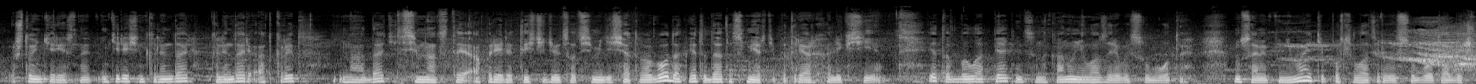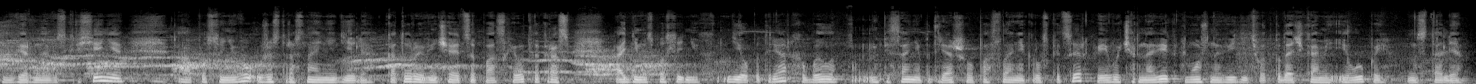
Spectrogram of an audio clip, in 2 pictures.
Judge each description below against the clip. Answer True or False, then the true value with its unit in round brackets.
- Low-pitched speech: True (110 Hz)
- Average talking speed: True (135 wpm)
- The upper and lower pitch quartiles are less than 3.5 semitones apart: True (2.9 semitones)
